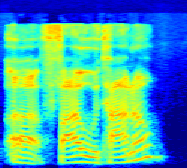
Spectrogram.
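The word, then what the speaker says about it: Fautanu: Let me make sure I'm getting the pronunciation right, because I know it's important on the show and in all things. So Faautano. – Yeah.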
